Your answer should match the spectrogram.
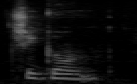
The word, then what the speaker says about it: Qigong: is the practice of Qigong.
